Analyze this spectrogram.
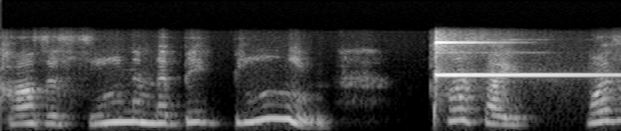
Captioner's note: cellphone chimes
